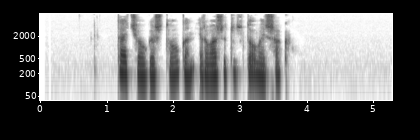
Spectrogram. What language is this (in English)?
Mari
